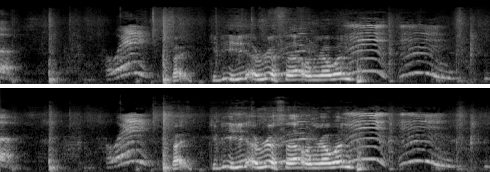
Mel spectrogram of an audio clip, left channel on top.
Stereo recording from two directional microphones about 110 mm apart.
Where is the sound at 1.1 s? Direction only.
80° left.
